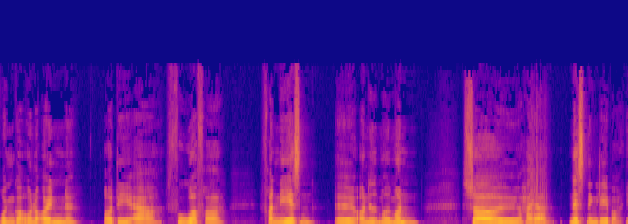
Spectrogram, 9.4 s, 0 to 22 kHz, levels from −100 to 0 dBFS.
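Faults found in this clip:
Loose connector crackle, 7.96 to 8.26 s. Irregular burst of scratching and crackle over the speech, about 0.3 s long. Probable component: worn or dirty cable contact. Contact makes and breaks as it shifts, chopping the signal.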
